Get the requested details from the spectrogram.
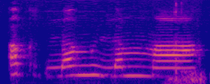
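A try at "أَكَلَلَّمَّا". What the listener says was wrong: So not lan, aklallamma.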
